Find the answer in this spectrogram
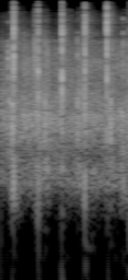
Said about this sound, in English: Let's give the Lord another round of applause.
